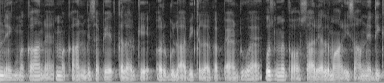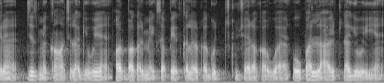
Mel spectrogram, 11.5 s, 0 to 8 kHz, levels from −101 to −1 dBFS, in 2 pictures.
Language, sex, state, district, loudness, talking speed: Hindi, male, Uttar Pradesh, Etah, -21 LUFS, 225 wpm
